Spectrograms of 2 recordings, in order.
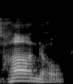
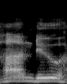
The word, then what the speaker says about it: Hondo: your name right because my name's Hondo people get I've been called hondu Honda H all kinds of stuff and I want to get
